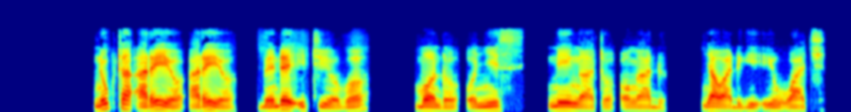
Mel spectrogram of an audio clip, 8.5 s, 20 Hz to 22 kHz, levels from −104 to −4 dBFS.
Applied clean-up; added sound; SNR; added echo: none; none; none; none.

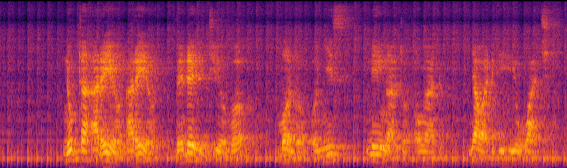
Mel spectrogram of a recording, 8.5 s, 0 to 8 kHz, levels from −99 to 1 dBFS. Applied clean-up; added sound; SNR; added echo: none; Snare drum; 14 dB; reverberation time 0.9 s.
